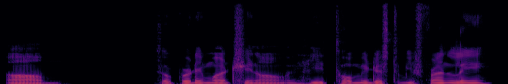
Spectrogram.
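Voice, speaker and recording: Young man, Filipino accent, lowish voice, rambling casual vlogger, dry close sound. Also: fairly even intonation, moderate pace, smooth, no room sound. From Philippines. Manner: rambling, many fillers and restarts. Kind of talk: casual vlog monologue.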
